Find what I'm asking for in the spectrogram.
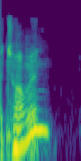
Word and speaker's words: Talmud: Now, you mentioned the, and hopefully I pronounced this correctly, the Talmud.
